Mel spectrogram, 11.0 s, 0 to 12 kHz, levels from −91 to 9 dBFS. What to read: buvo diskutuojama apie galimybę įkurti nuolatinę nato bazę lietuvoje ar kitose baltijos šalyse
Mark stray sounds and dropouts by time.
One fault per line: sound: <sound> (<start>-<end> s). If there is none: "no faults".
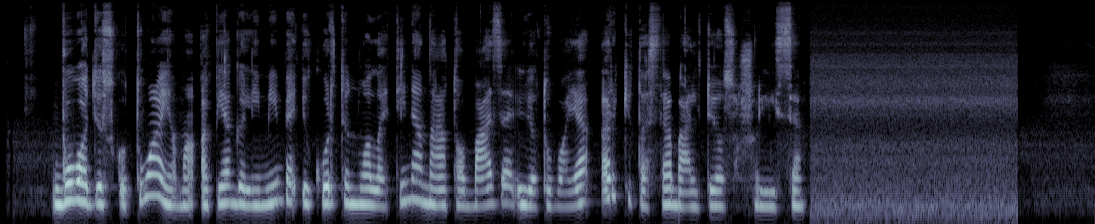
no faults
